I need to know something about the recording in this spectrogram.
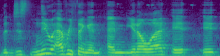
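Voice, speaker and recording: Male podcast host, bright and slightly high voice, upbeat casual chat, some background noise. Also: normal speed.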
